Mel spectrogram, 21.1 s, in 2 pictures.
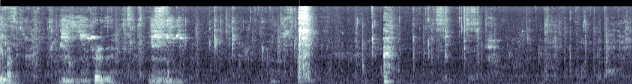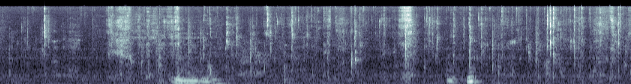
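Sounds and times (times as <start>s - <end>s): sharp mouth noises: 0.1s - 5.4s
wet chewing and lip-smacking: 0.1s - 21.0s.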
